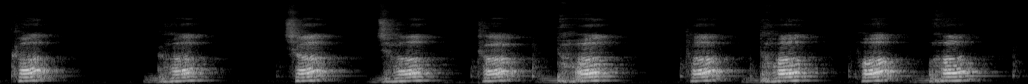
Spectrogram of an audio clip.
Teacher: इनको बोलते समय महाप्राण, हमारी प्राणवायु को महान प्रयत्न करना पड़ता है। देखिए वर्गाणाम द्वितीय चतुर्थौ, वर्गों के द्वितीय और चतुर्थ यानी कि दूसरा और चौथा वर्ण, और शल इनका महाप्राण बाह्य प्रयत्न होता है।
